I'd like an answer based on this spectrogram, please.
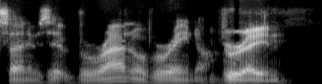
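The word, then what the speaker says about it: Verreynne: How do you pronounce his surname? Is it Varane or Verena? Varane.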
